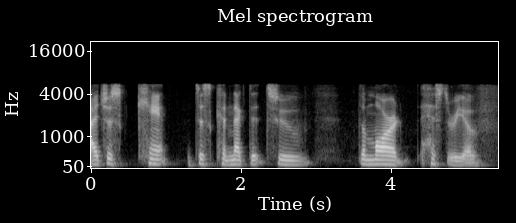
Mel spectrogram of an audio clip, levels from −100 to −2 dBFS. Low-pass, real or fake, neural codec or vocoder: 5.4 kHz; real; none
